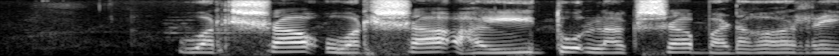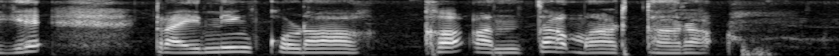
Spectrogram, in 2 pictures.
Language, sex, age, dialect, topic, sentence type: Kannada, female, 31-35, Northeastern, banking, statement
